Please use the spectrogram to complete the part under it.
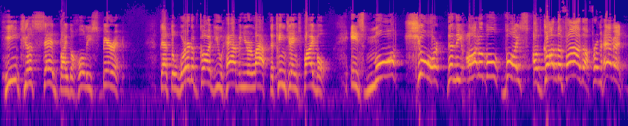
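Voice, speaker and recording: A middle-aged man preaching a sermon in a church, emphatic, with quick chuckling asides. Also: extremely high pitch, expressive, fairly bright tone. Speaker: pastor. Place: church sanctuary.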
